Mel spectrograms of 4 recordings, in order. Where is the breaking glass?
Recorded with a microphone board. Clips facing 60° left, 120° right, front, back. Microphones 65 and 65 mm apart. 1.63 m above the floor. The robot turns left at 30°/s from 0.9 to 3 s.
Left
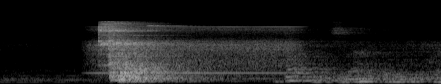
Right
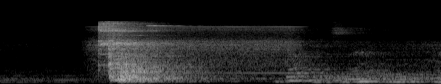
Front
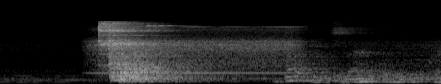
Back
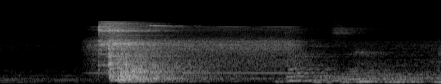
Straight behind, 1.5 m; by 1.6 s 160° left, 1.5 m.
